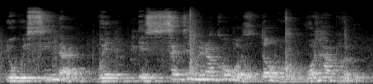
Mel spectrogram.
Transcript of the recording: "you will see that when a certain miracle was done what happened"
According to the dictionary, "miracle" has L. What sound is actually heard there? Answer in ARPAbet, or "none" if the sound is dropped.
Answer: L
